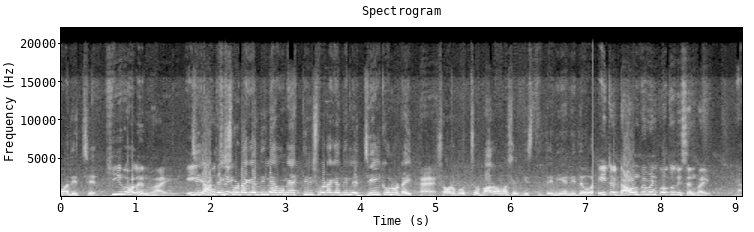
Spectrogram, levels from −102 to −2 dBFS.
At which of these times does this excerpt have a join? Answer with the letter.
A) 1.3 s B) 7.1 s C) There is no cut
B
